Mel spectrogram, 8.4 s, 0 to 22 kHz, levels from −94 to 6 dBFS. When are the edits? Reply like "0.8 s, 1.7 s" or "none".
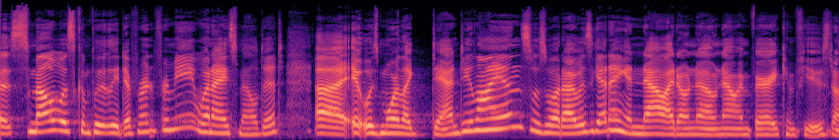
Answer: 2.3 s

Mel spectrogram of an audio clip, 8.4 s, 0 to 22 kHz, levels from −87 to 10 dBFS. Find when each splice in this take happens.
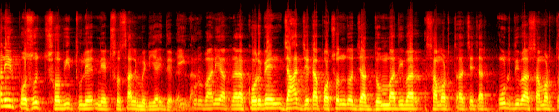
3.0 s

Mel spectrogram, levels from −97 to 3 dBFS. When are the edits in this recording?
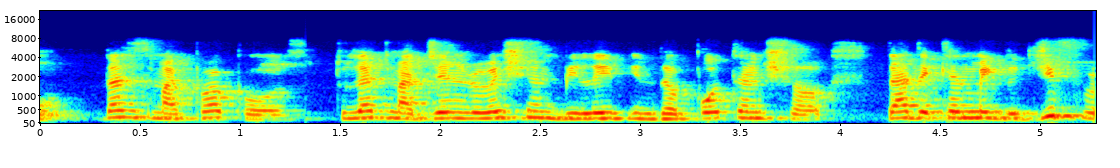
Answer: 1.4 s, 4.5 s

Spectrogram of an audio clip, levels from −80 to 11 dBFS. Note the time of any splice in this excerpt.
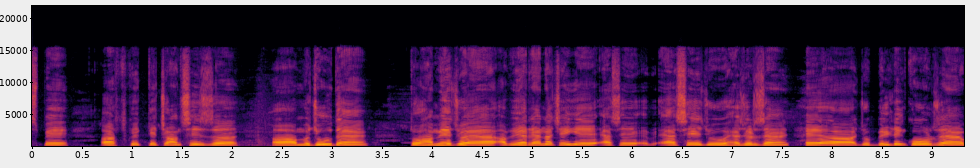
7.7 s

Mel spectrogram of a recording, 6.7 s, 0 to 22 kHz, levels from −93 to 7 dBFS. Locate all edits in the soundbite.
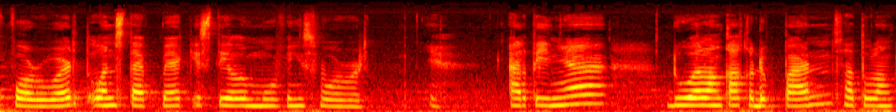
none

